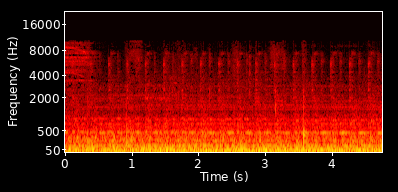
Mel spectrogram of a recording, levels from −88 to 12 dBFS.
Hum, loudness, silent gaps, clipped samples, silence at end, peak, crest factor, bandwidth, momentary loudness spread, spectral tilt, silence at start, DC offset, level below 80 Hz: none; -29 LUFS; none; under 0.1%; 0 s; -10 dBFS; 16 dB; 10.5 kHz; 1 LU; -7 dB/octave; 0 s; under 0.1%; -26 dBFS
